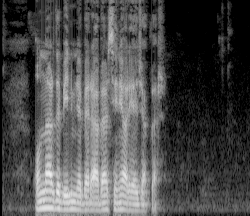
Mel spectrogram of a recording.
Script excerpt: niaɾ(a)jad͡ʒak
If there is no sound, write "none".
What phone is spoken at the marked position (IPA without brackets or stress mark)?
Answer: a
